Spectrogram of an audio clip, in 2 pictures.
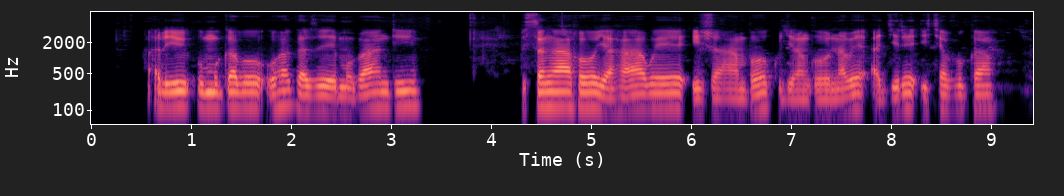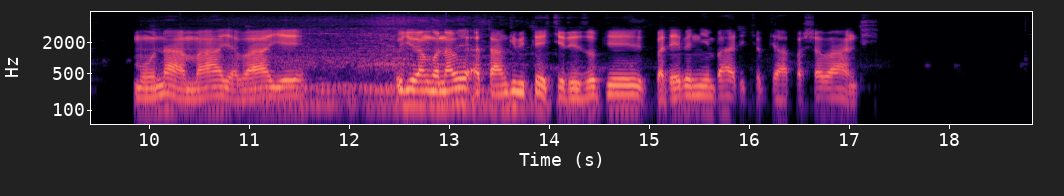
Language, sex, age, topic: Kinyarwanda, male, 25-35, government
